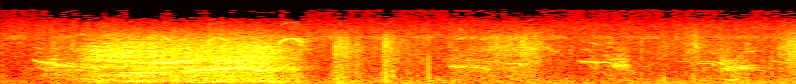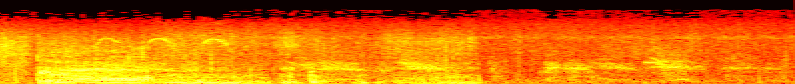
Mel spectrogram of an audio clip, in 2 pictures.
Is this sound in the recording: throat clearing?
no

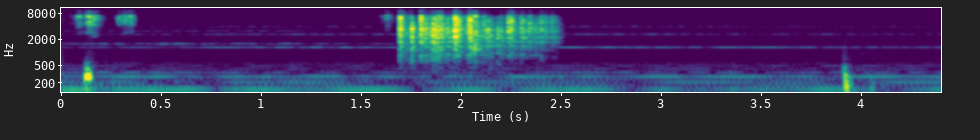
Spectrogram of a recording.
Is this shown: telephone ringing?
no

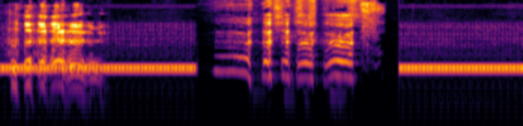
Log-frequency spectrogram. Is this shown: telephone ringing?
yes

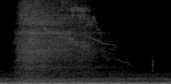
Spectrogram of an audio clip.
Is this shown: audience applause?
no

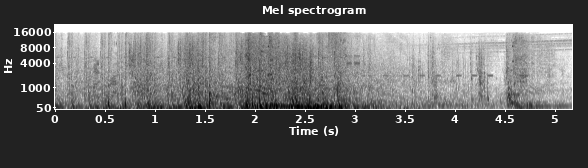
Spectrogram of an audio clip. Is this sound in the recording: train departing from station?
no

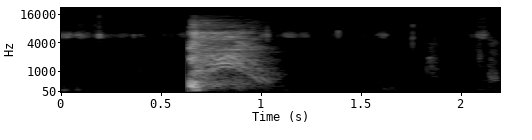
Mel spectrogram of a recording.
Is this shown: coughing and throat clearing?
yes

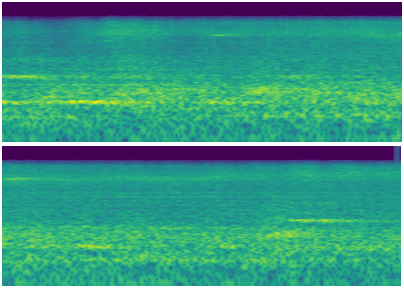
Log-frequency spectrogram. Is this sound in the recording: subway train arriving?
yes

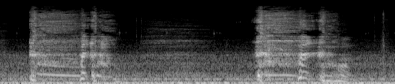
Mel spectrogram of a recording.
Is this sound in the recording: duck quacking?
no

